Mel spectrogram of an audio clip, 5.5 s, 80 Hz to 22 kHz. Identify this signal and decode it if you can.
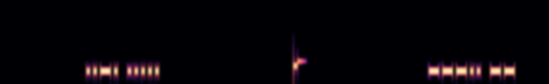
Morse code, heard as a keyed tone, about 36 wpm, 700 Hz. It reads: F5 8M
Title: Single-Letter Single-Number 35wpm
